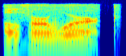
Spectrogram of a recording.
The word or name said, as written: overwork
